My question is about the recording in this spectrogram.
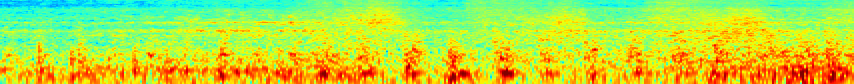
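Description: Steam train running along the track: a steady rattle and rumble of wheels and carriages, with steam hissing that swells about halfway through and again near the end.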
